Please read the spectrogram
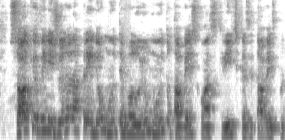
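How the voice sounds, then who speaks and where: A man with a Brazilian accent speaks at a fairly quick pace and fairly high pitch, with very wide pitch swings. Background noise is noticeable. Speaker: football reaction youtuber. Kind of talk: casual reaction commentary. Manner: casual, conversational.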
